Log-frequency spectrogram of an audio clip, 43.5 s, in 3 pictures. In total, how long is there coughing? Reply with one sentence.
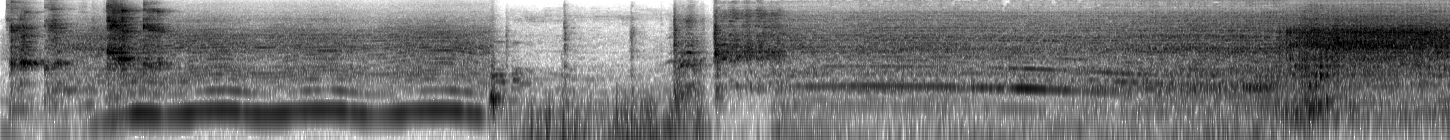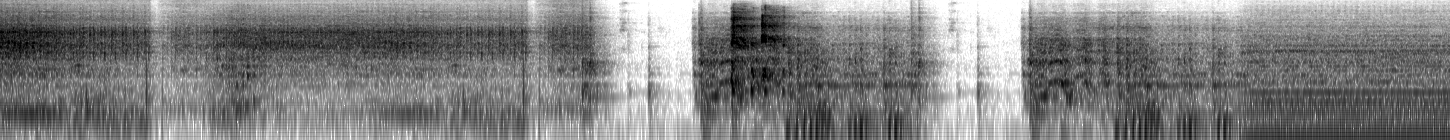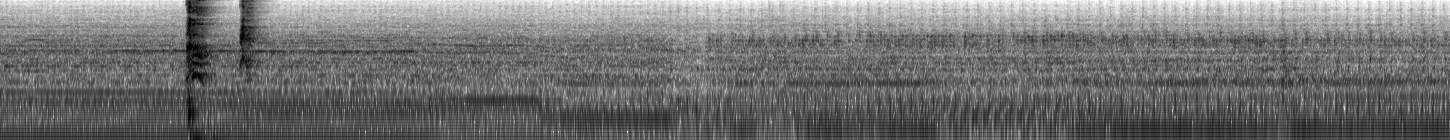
The coughing can be heard for 3 seconds in total.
